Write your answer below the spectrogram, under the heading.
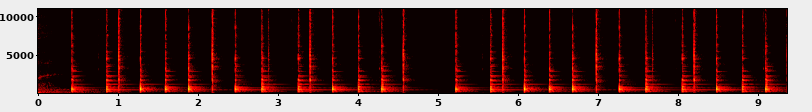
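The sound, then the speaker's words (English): Someone drums a rhythm on an empty aluminum can taken from the recycling bin, producing many sharp, ringing metallic taps in a quick repeating pattern, with a brief pause midway and no voices. “What was I just drumming on? It was something that I took out of the recycling bin. And the answer is an aluminum can.”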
